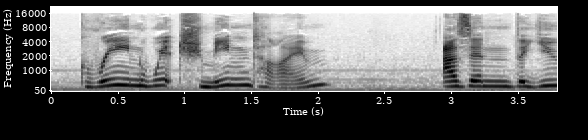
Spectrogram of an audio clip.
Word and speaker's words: Greenwich: It's not Greenwich, it's Greenwich. And it does not look like Greenwich. No, it's spelled Greenwich.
